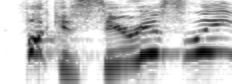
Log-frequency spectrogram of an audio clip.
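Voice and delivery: very high, loud, stunned, blurted outburst. Retelling a reaction at a dinner table: retelling saying it out loud. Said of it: "out loud I said".

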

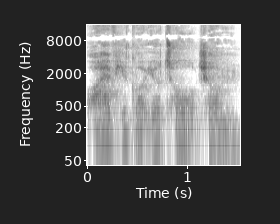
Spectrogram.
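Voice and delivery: put-on whisper. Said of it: ""Why are you whispering?"".

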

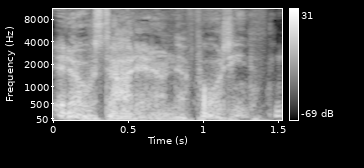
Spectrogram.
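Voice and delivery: deep, spooky storyteller-style creepy whisper. Starting to tell a story to a co-speaker, in a deep, creepy voice. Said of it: "Deep, creepy voice".

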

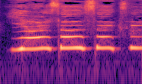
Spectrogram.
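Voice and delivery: acted, very high squeal, screamed into the mic. Retelling what she said to him, re-enacting screaming it into the mic: retelling a scream. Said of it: "I screamed it into the mic and everything".

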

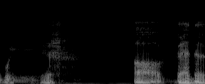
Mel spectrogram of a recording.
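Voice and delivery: put-on bad monster voice, breathy whisper. Trying out an impression for a listener, the speaker does a bad Venom voice.

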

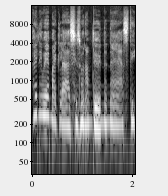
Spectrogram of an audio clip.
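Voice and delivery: very high-pitched, rough-edged, creaky voice. Imitating Drea again, saying when she wears glasses: Drea impression. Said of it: "when I do my Dre impersonation".

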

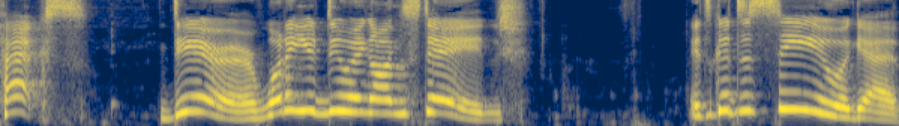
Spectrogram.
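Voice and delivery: high, very loud, full-volume yell. Calling out to hex on a chaotic stage, yelling very loud. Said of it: "I'm yelling very loud".

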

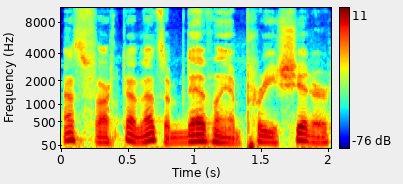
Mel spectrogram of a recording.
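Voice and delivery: ordinary delivery

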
